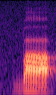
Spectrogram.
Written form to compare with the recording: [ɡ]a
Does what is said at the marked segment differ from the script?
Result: yes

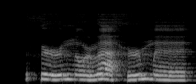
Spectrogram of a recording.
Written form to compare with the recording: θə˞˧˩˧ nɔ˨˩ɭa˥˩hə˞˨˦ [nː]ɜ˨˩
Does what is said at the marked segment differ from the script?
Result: yes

